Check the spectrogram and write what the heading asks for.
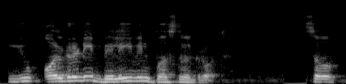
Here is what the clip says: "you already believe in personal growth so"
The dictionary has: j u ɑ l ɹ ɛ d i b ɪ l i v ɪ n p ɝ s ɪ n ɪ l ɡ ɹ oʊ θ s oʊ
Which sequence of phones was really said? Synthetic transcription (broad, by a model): j u ɑ l ɹ ɛ d i b ɪ l i v ɪ n p ɝ s ɪ n ɪ l ɡ ɹ oʊ t s oʊ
